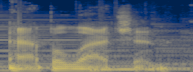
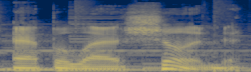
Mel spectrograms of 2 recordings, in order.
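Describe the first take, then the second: First: The consonant is pronounced as a 'ch' sound. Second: The consonant is pronounced as an 'sh' sound. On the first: The speaker calls it right. "That's the correct way to say it. Sort of" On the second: The speaker calls it wrong. "I made the ch a sh"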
